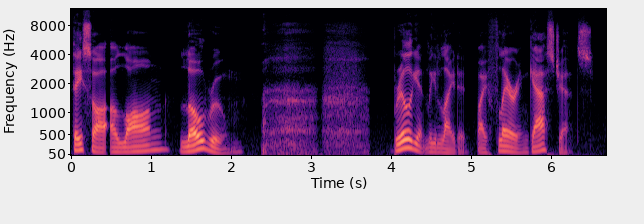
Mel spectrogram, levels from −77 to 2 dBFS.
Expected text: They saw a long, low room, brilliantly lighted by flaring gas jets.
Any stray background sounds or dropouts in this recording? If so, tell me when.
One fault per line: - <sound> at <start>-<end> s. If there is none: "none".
- breath at 2.4-3.8 s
